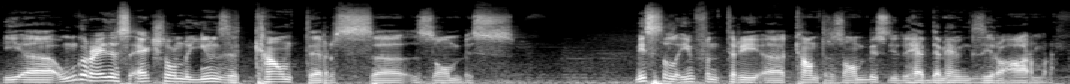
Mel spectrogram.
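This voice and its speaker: A man giving casual, halting commentary on a strategy game as he plays, thinking aloud. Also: lowish voice, lively intonation, a bit bright. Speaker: gamer commentating own play.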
